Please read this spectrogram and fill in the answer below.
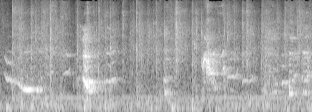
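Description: Dog whining in three short high cries that slide down in pitch.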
